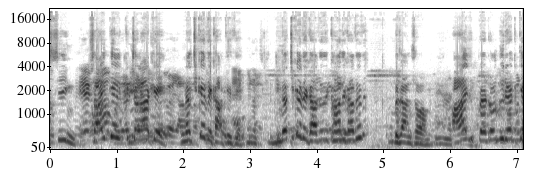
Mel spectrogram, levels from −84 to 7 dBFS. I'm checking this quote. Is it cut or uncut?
uncut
